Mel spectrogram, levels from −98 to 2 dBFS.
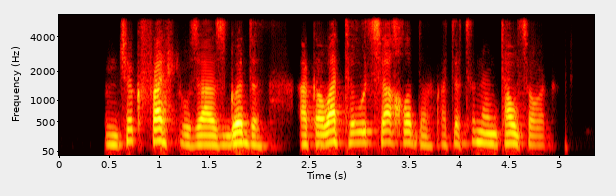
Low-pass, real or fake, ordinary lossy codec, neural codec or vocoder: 5.4 kHz; fake; Opus, 64 kbps; codec, 16 kHz, 0.5 kbps, X-Codec, HuBERT features, trained on general audio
